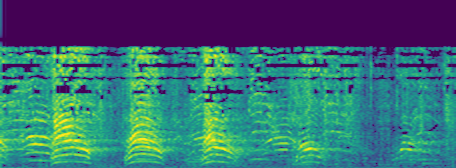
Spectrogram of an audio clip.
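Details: Abandoned baby street kitten, one of four rescued from a trash can, cries loudly: about five clear, high, arching meows, each rising then falling, repeated roughly every second and fading toward the end, over faint low hum.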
